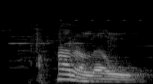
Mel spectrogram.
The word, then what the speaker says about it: parallel: Yeah, the end is like pencil, Pencil. right? Ahí está. Pencil. Oh. It, you even retract the jaw. When you say parallel, you retract the jaw. Your jaw goes back.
